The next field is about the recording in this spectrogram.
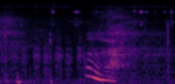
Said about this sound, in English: A man and his dog cross in front of them.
